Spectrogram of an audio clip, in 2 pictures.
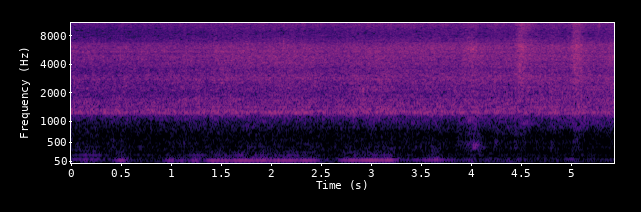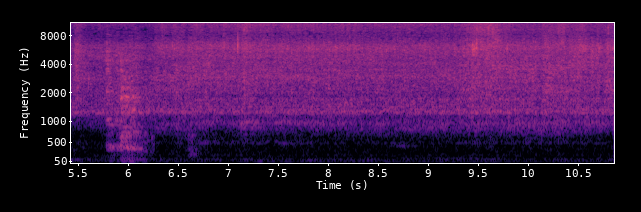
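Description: Minced meat (keema) fries in hot oil as a faint, steady sizzling hiss, with a brief clatter partway through.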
